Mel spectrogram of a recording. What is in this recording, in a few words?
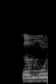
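"kemudu", Malay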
